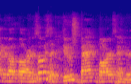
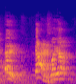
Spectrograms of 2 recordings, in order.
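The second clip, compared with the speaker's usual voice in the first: mock calling out; 9 semitones higher, slower than usual. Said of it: "They're upstairs".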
